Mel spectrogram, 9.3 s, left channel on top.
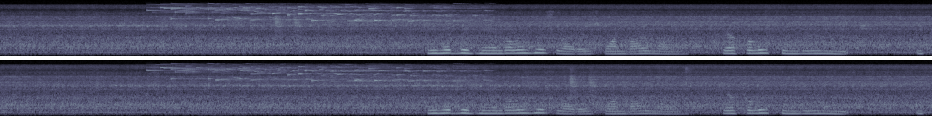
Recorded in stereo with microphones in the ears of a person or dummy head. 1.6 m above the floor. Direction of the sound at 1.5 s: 25° left (ahead or behind).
